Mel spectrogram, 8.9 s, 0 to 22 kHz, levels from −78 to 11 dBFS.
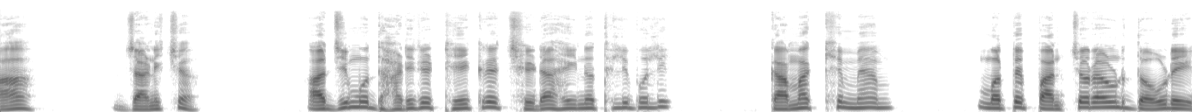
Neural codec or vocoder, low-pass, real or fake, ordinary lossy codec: none; 14.4 kHz; real; none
